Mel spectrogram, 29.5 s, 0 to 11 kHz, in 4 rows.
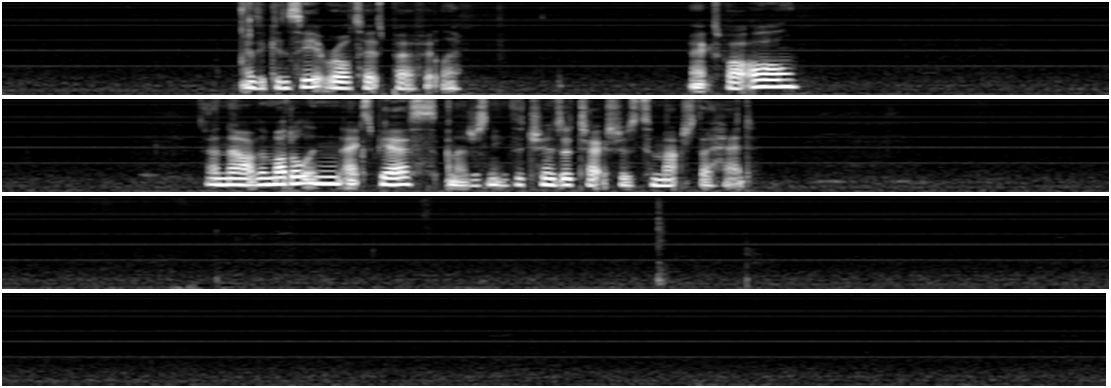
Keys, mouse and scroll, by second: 0.1 click, 0.6 ctrl+z, 1.7 click, 2.4 a, 2.6 a, 3.5-27.4 drag, 28.2 ctrl+shift+e.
